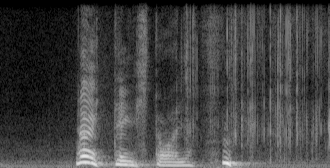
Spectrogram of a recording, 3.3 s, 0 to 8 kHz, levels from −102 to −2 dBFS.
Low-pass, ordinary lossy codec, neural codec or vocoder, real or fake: none; none; none; real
